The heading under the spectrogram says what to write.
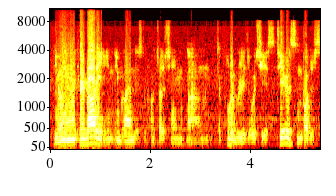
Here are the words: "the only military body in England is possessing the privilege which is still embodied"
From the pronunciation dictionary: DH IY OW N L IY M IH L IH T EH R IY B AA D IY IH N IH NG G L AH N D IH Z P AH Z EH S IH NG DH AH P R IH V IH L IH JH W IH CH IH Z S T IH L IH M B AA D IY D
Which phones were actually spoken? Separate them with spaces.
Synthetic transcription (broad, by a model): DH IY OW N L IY M IH L IH T EH R IY B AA D IY IH N IH NG G L AH N D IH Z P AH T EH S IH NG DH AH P L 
